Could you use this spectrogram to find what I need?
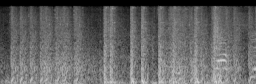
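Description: Rifle shots crack in quick bursts close by.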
